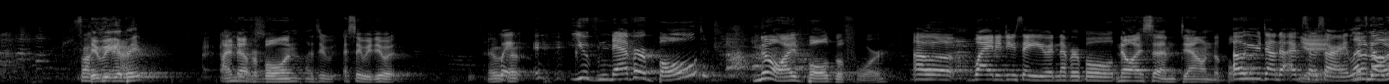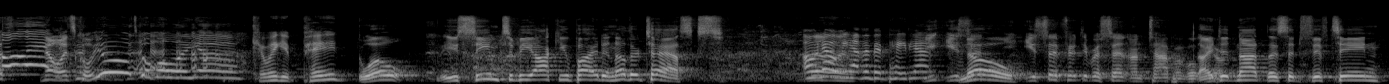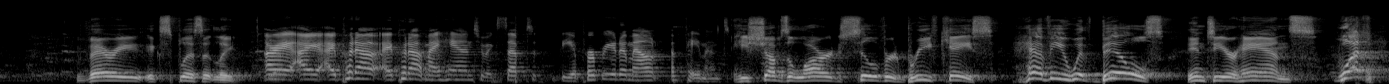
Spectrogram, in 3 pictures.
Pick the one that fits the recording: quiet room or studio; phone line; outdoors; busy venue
busy venue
